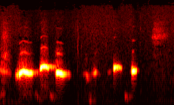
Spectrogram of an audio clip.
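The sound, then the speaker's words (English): A person whistles a short, bouncy pop tune, a few quick notes then a run of separated phrases, clear and fairly loud with no talking. “Everybody was whistling this, and I wasn't.”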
